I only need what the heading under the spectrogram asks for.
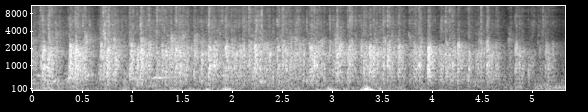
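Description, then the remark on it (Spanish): A crowd applauds steadily for Pedro Vivar, author of a motivational book, a dense wash of many hands clapping at once that holds at a fairly even loudness for several seconds without anyone speaking. “Un aplauso para Pedro, sí, sí, sí.”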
